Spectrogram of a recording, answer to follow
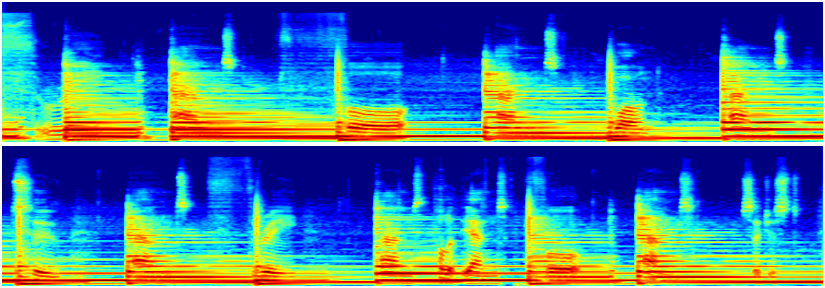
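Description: Three-string cigar box guitar in open G tuning, played fingerstyle in a repeating blues picking pattern. The thumb picks the low string on the beat, between pinches of thumb and fingers and single plucked notes on the two higher strings, the notes left ringing.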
